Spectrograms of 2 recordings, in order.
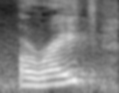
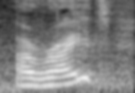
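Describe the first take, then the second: The two takes are said the same way.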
